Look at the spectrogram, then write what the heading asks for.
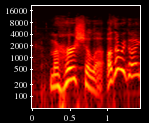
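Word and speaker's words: Mahershala: anyway um Boer was notot juice I can't pronounce his name right and I feel bad it's Mersa oh there we go I did it you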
